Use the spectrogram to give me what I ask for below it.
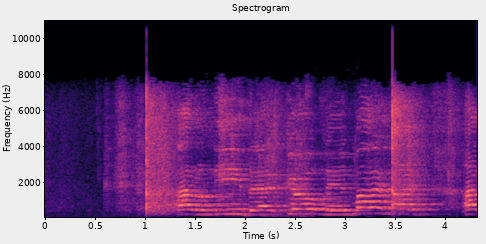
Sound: clap hands

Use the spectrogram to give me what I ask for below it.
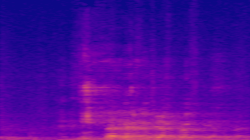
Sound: laughing

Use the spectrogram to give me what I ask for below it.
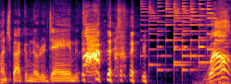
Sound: Katya laughs; Trixie cackles; musical flourish

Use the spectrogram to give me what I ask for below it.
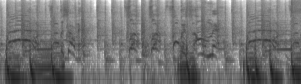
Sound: ooh; ooh

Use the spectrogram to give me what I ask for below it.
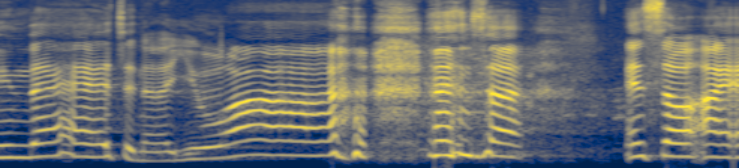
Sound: laughter

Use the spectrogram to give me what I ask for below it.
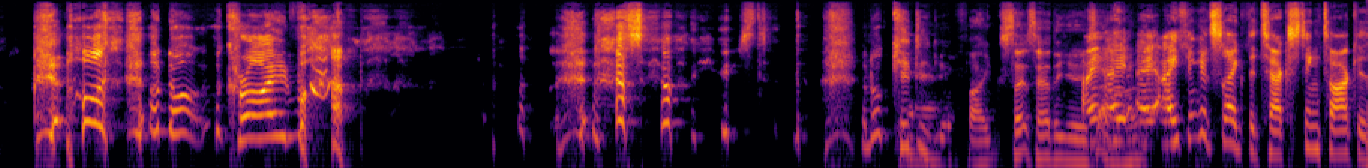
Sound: laughing

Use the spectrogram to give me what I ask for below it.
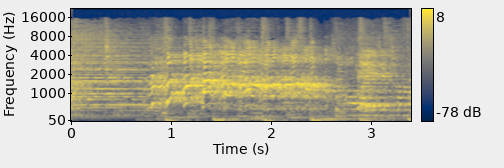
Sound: haha

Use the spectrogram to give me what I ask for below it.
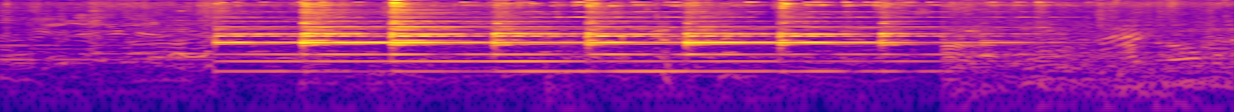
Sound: bell ringing

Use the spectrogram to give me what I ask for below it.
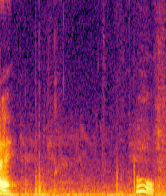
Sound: speaking in mandarin

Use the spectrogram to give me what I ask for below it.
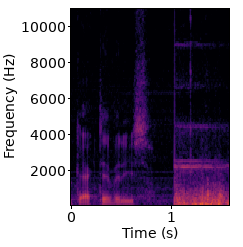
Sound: wind rushing sound as wind turbine door closes

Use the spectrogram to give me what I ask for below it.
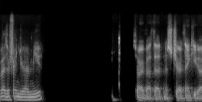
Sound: silence

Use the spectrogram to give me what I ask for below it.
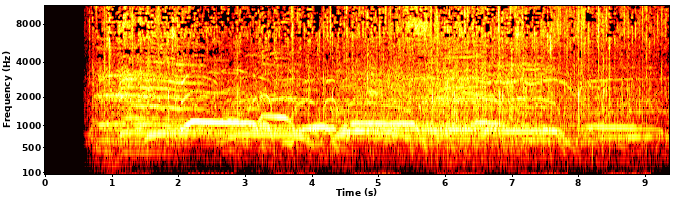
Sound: cheering

